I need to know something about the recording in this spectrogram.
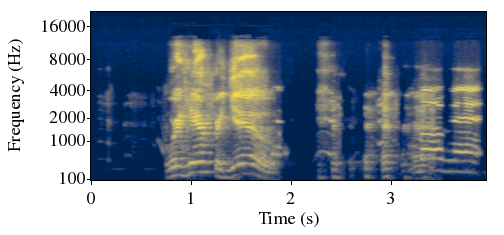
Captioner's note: laughs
